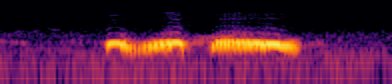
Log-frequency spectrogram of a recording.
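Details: Decoy spotted dove calling to wild birds: two clean, mellow coos, a short wavering one then a longer steady one that slides slightly down at the end, in a quiet setting.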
